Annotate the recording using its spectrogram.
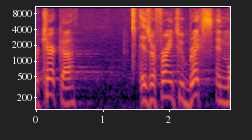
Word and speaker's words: Kirche: That word church is not the German word in the 15th century, which we phonetically look at it and it's pronounced in our language, Kirch. But Richard, Pastor Richard, has been to Germany several times and he came to me and said, that's not how they say it in German. They say it like Kirche.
